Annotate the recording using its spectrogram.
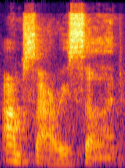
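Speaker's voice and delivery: low, hushed fatherly God, sorry for his son; weary God apologizing. Retold or imitated. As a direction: sigh it out like a tired father who made his son suffer. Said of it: "God probably up there ... be like".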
